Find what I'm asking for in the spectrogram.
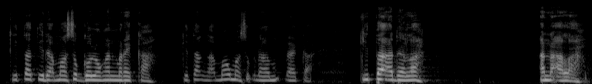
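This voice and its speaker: A middle-aged man preaching a sermon in a church and telling his own testimony in a lively storytelling way, often calling the audience "Bro". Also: high voice, brisk. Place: church sanctuary.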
